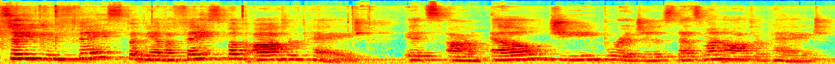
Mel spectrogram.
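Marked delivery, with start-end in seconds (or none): 3.7-5.0 L G Bridges, each letter slow and clear; spelled out slowly. Shown as a demonstration. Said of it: "spells out her author page".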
